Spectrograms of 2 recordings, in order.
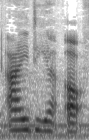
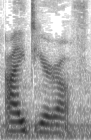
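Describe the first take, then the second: First: The words are joined with no r sound. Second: A slight r sound links the two words. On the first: The speaker calls it wrong. "So it's not going to be idea of" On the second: The speaker calls it right. "There is a very slight r sound in between"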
